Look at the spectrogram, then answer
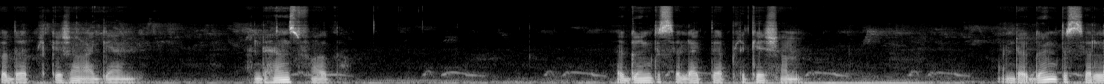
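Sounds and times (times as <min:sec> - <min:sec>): steady low hum: 0:00.0 - 0:11.0
dove cooing: 0:02.7 - 0:11.0.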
